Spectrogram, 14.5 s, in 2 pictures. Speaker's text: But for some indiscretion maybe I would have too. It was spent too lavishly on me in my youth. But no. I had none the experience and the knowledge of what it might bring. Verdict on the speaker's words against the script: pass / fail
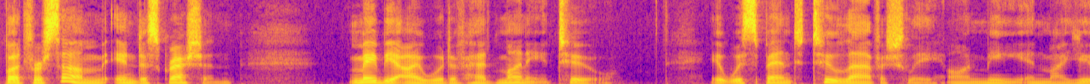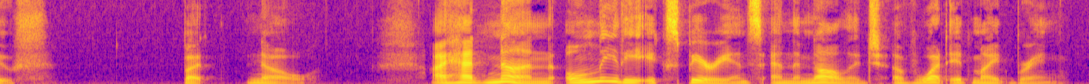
fail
